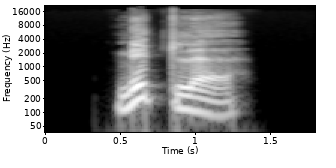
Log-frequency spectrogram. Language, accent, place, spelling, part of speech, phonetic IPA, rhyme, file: German, Germany, Berlin, mittle, adjective / verb, [ˈmɪtlə], -ɪtlə, De-mittle.ogg
- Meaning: inflection of mittel: 1. strong/mixed nominative/accusative feminine singular 2. strong nominative/accusative plural 3. weak nominative all-gender singular 4. weak accusative feminine/neuter singular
